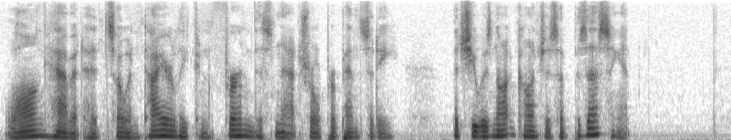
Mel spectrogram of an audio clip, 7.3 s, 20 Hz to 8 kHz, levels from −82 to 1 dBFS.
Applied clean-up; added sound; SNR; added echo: none; none; none; none.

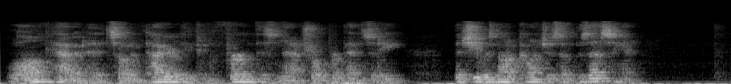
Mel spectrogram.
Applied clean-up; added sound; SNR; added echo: none; none; none; reverberation time 0.3 s.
